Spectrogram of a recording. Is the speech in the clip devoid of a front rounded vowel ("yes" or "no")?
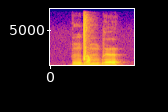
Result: no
